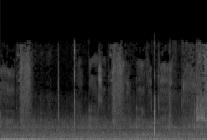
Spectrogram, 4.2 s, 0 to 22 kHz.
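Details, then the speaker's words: Skoda Yeti 2.0 TDI diesel, 2012, about 149,000-152,000 km, road test at about 70 km/h after wheel bearing and brake pad replacement: steady, even road rumble with no growl or hum rising with speed; wheel bearing now quiet and normal. "dźwięku nie ma już nic nie widuję Jadę sobie 70/70"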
